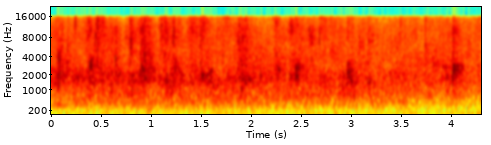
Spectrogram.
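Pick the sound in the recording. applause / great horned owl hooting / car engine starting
applause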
